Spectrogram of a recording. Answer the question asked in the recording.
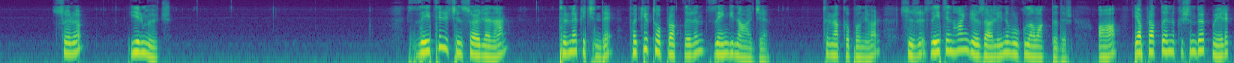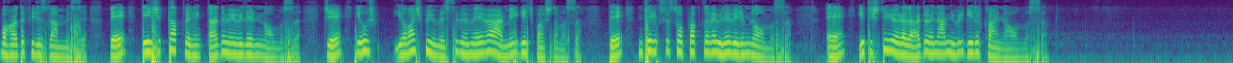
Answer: Yanıt: Diyarbakır. Niteliksiz topraklarda bile verimli olması.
